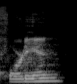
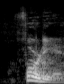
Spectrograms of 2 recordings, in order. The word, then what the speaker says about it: Fortean: I've always said Fortean, and the reason is because, you know, it's based on the name of Charles Fort. And so I just thought, you know, if you turn that into an adjective or something, then you would say his name and then just add the suffix to it.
